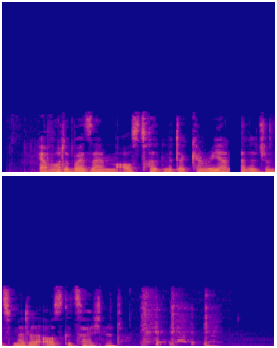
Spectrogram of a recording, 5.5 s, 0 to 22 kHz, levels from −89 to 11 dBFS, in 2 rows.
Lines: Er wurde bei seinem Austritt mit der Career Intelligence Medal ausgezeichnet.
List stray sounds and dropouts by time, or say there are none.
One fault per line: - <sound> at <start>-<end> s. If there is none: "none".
- dropout at 2.3-2.4 s
- cough at 4.1-5.0 s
